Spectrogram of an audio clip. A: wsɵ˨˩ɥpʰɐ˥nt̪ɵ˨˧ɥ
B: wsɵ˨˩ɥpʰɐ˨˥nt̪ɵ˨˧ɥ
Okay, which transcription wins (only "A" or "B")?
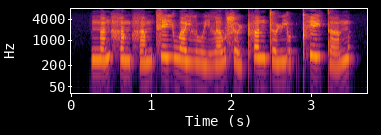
A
